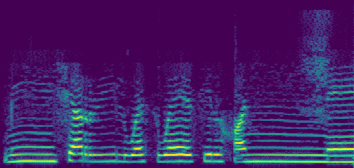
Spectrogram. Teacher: هي شين مرققة في كل أحوالها في القرآن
